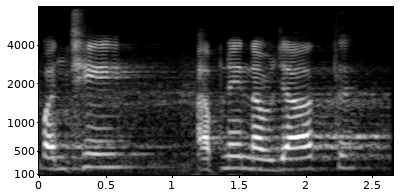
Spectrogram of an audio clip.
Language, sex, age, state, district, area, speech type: Punjabi, male, 45-60, Punjab, Jalandhar, urban, spontaneous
